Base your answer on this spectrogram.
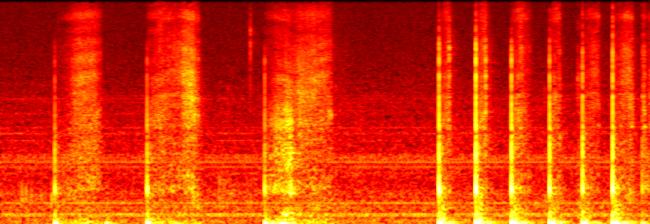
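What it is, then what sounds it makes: Chalk scratching on a chalkboard. White chalk held in the fingertips draws a small flower and a heart on a flat black chalkboard panel. A few longer, hissy scraping strokes are followed by a faster run of sharp, short scratches, each with a soft low thump and a bright rasp that stops almost at once.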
